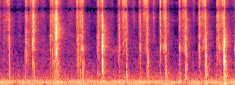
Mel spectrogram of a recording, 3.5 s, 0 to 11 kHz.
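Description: Zodiac 108 oracle cards being handled and drawn make repeated crisp flicks and riffles, close and fairly sharp, in an irregular rhythm over a low steady background hum.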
